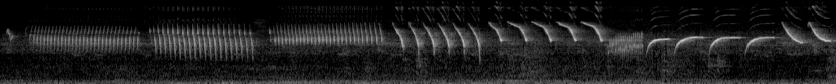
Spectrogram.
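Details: Canary song meant to stir other canaries to sing, opening with three long buzzy rattling trills, then fast falling whistled sweeps and finally looping upturned whistles.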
